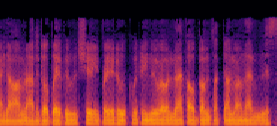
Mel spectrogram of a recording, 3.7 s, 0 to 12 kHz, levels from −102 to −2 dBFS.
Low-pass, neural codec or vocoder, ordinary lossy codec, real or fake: 7.2 kHz; codec, 16 kHz, 0.5 kbps, FreqCodec, larger model; MP3, 32 kbps; fake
